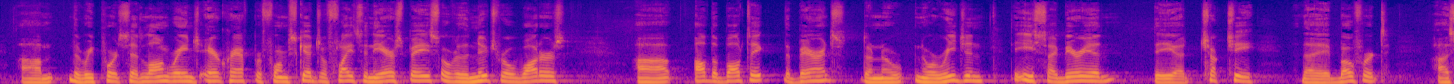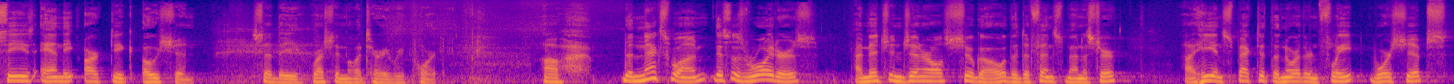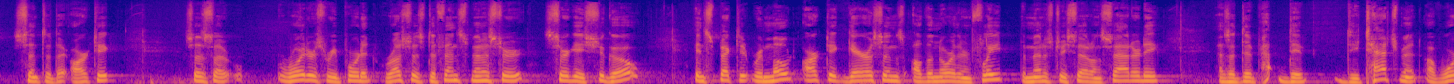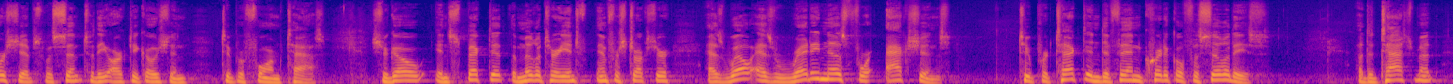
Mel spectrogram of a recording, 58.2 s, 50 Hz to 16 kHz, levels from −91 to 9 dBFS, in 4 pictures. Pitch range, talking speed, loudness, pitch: 130-165 Hz, 130 wpm, -23 LUFS, 150 Hz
